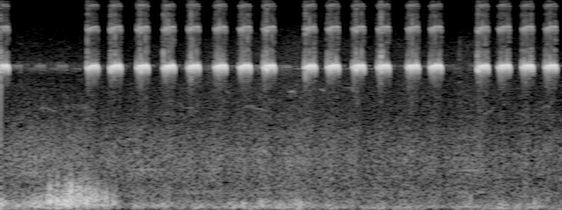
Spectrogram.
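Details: Chirping field cricket (Gryllus campestris): after a quiet first second with a low thump, crisp evenly spaced tonal chirps begin, roughly four per second, in three bursts split by short breaks.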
